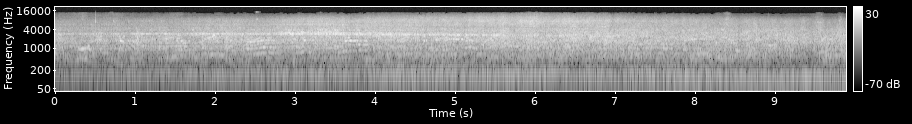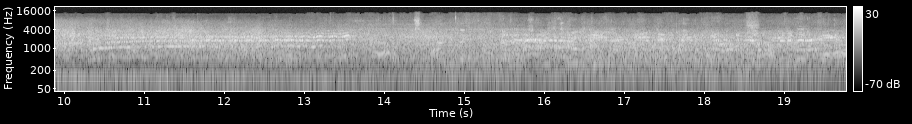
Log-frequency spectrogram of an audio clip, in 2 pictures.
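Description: Raytheon Sentinel R1's two Rolls-Royce BR710 turbofans at takeoff power, a loud, steady jet roar as the aircraft runs down the runway, lifts off about ten seconds in and climbs away.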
